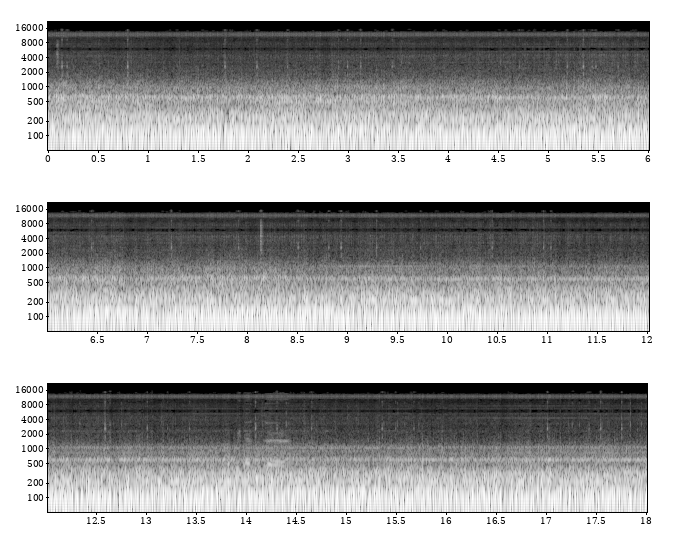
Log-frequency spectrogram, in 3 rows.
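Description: Aquila A210's Rotax 912 four-cylinder piston engine and propeller at low idle while the plane rolls along the runway after landing, heard inside the cockpit as a steady, loud drone.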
